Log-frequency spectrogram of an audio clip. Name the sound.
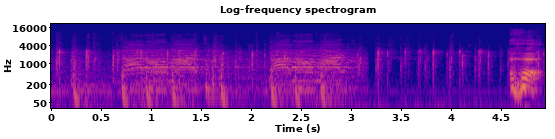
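clapping sound effect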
